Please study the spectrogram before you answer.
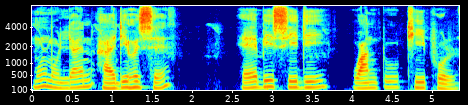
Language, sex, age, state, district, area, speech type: Assamese, male, 30-45, Assam, Jorhat, urban, spontaneous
